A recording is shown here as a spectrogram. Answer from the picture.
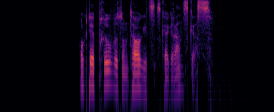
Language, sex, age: Swedish, male, 39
